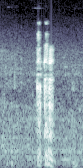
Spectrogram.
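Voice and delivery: sharp throat clear. Real, not acted. Itchy throat during commentary.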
